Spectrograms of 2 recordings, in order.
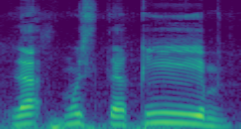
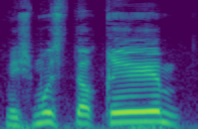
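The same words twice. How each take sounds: First: مستقيم slowly, quietly, with a clean kasra; soft, slow مستقيم with a pure kasra; correct, softer. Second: مستقيم with an open, flattened ق vowel; wrong pronunciation. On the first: Teacher giving the right form after the wrong one, softly. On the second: Teacher mimicking the wrong open vowel. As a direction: say مستقيم with the vowel leaning to fatha. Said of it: "في ناس بيقولوا قيم". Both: Shown as a demonstration.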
